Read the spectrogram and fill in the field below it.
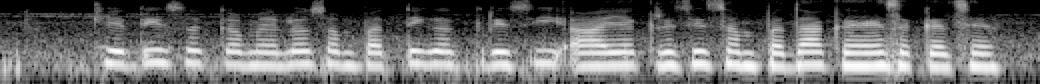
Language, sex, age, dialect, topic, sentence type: Maithili, female, 60-100, Angika, agriculture, statement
